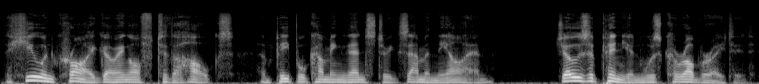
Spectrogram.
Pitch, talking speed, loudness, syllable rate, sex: 110 Hz, 165 wpm, -19 LUFS, 5.1 syllables/s, male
